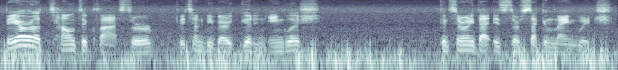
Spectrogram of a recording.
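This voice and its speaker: Young guy teacher vlogging, lowish voice, quiet and reserved, stops and restarts a lot, noisy hum behind. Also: brisk. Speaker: English teacher. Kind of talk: reflective vlog monologue.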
